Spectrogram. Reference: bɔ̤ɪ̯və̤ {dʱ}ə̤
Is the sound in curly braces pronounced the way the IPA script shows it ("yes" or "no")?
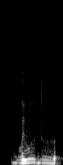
yes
